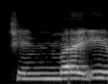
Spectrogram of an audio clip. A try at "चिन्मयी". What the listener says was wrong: Chinmayi is E should be long. Chinmayi.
